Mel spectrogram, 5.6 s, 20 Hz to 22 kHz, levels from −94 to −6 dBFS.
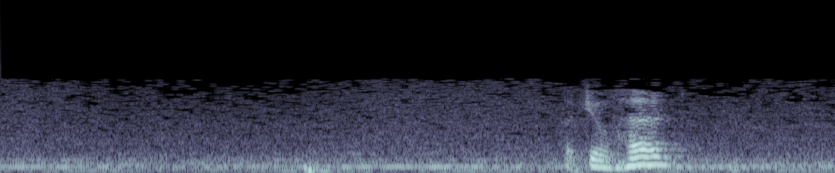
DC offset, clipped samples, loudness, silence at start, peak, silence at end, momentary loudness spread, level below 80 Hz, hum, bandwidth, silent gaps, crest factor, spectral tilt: under 0.1%; under 0.1%; -30 LUFS; 0 s; -8 dBFS; 0 s; 21 LU; -46 dBFS; none; 4.1 kHz; none; 24 dB; -12 dB/octave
